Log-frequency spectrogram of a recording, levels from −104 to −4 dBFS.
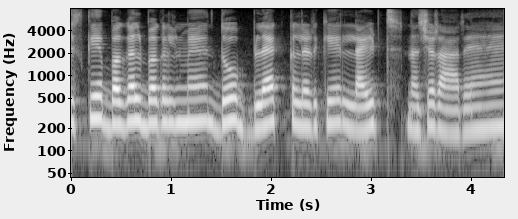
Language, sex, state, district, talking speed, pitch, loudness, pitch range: Hindi, female, Bihar, Patna, 180 wpm, 225 Hz, -19 LUFS, 205-235 Hz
